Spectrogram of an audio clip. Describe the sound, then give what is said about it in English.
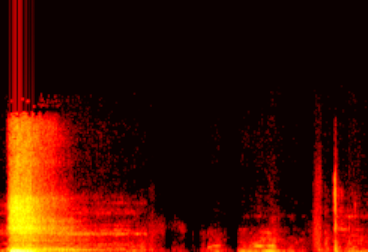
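A deep breath during a guided prayer, mostly one loud, breathy rush of air that fades away over about two seconds, followed by a few faint, soft sounds. “Nice deep inhale. Exhale.”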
